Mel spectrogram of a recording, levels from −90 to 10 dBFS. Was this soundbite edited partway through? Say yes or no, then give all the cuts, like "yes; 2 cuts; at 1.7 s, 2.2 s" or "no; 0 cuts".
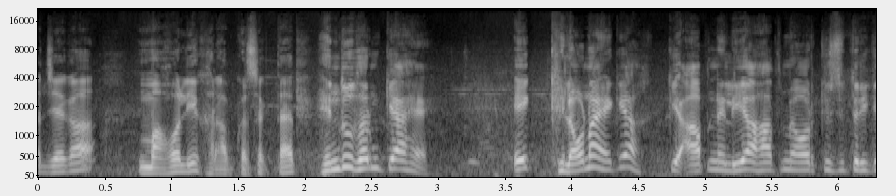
yes; 1 cut; at 1.9 s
